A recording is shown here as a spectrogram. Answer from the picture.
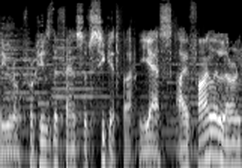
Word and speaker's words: Szigetvár: He is known all across the Europe for his defense of Szigetvár. Yes, I finally learned how to pronounce it.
